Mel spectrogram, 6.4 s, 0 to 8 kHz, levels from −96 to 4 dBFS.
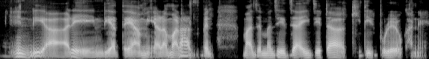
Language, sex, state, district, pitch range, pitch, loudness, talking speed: Bengali, female, West Bengal, Kolkata, 100-155 Hz, 110 Hz, -19 LUFS, 120 wpm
